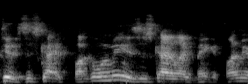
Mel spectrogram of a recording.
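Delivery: plain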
